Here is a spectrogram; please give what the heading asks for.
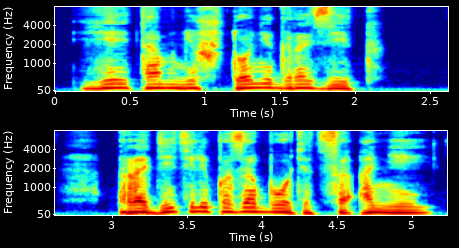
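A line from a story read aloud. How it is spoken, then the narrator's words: Plain. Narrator (Russian): ответил Люпин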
